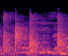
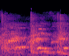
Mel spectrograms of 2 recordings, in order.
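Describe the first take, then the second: First: Said in the usual way. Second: High, laughing "not easy". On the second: Real, not acted. Laughing repeat of phrase.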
